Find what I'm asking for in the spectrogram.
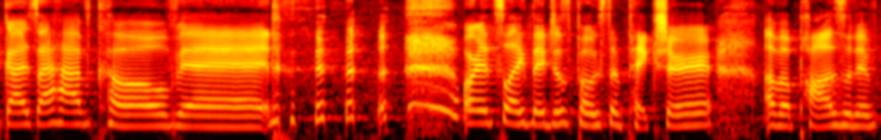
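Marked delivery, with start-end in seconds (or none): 0.0-2.1 drawn out slowly, mock gloomy; slow mock announcement. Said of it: "They're like". 2.2-3.4 very high falling giggle. Real, not acted. Laughs at covid joke.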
